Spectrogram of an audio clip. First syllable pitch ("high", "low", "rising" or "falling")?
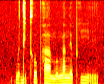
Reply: high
